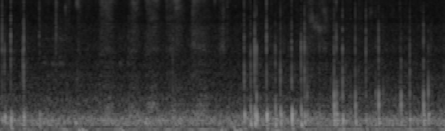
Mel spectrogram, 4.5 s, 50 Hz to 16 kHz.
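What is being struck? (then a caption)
Plastic sneaker midsole. Fingernails scratch and tap along the white and blue plastic midsole edge of an Air Jordan 7 nubuck sneaker. A quiet, steady scratching runs throughout, with short, dry clicking taps that grow denser in the second half and stop instantly with no ring.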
